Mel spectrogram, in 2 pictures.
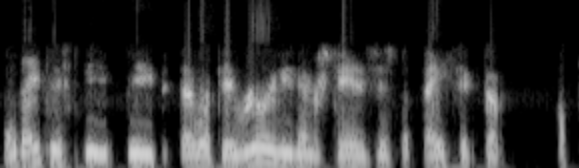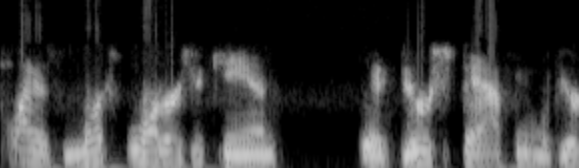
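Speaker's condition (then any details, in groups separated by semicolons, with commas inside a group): No condition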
